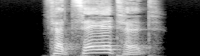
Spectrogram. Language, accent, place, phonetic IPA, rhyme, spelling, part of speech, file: German, Germany, Berlin, [fɛɐ̯ˈt͡sɛːltət], -ɛːltət, verzähltet, verb, De-verzähltet.ogg
- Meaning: inflection of verzählen: 1. second-person plural preterite 2. second-person plural subjunctive II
